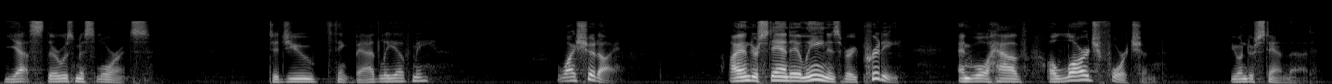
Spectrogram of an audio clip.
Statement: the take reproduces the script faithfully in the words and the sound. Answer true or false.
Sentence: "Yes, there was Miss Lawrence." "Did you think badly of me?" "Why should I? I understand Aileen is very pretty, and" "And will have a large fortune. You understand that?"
false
